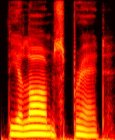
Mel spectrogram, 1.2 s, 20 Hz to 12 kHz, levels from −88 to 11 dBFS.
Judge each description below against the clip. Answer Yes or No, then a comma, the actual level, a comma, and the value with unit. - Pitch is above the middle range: No, medium, 160 Hz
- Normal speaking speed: Yes, average, 155 wpm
